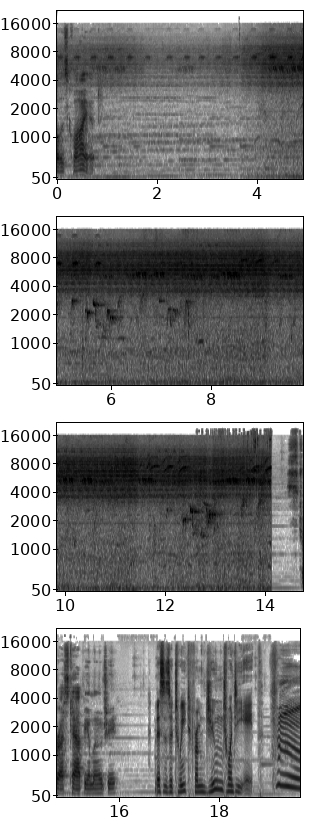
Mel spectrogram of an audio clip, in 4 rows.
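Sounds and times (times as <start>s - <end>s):
speech: 0.0s - 1.0s, 14.7s - 16.1s, 16.7s - 19.6s
birds chirping and calling outside a house in the morning: 0.0s - 14.2s
insects buzzing outside a house in the morning: 0.0s - 14.2s
low rumble: 2.7s - 14.2s.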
